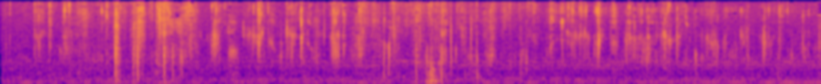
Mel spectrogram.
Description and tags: A sound effect of a cat eating its food
biscuit, cat, cats, chomp, crunch, eat, eating, food, kitten, munch, pet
